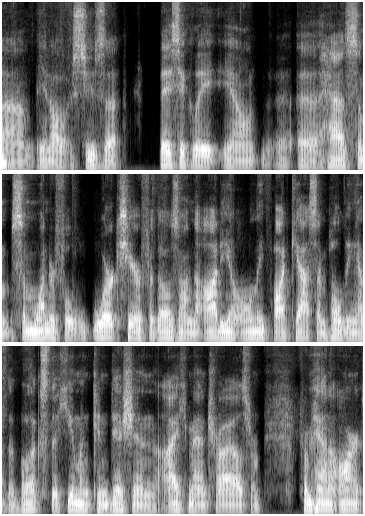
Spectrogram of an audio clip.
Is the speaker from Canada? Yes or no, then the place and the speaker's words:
no; Germany; also born or lived in United States; I was born in America, but I'm a, consider myself a global citizen also. Kinda grew up in Germany, but have family all over the world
